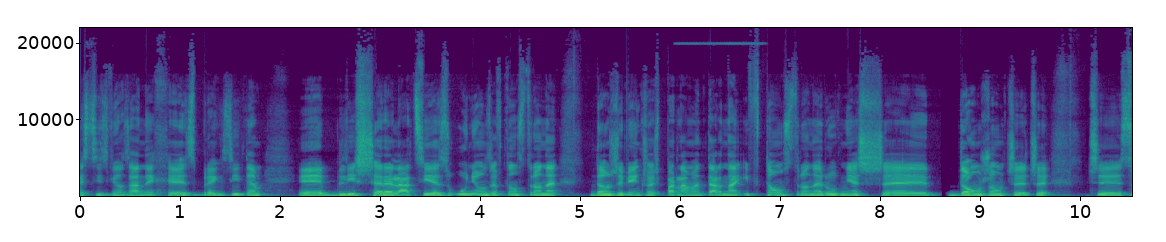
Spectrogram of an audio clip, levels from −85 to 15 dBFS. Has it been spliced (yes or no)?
yes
